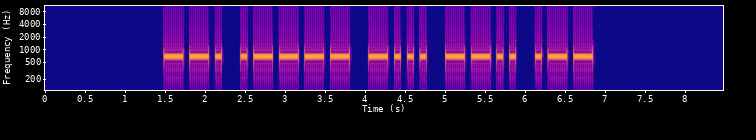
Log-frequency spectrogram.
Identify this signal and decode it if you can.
Morse code, heard as a keyed tone, about 15 wpm, 700 Hz. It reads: G1BZW
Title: DXCC-100 Call Signs - 5 Characters - Repeated 3x - 15wpm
